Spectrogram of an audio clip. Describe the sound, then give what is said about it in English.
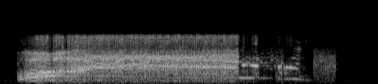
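A voice imitates a Bengal tiger growl as Mike the Tiger on a show: one long, loud, raspy roar lasting about two seconds, then a few shorter, rougher grunting bursts before it stops abruptly. “We're gonna let that tiger out, that Bengal tiger.”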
